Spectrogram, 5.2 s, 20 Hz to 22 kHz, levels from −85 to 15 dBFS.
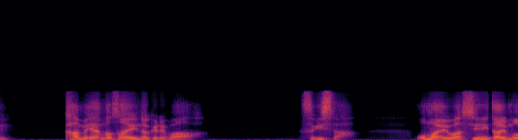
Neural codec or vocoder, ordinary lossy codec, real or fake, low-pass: codec, 16 kHz, about 1 kbps, DyCAST, with the encoder's durations; none; fake; none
